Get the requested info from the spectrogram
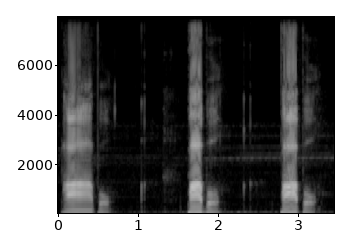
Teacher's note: Although it's the same consonant, it sounds a little different. The first biup sounds more like a P, pa, and the second consonant sounds more like a B sound.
